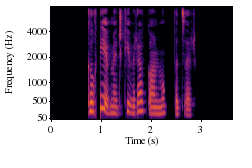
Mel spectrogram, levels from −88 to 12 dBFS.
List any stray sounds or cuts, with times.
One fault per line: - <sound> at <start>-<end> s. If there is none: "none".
- dropout at 0.9-1.0 s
